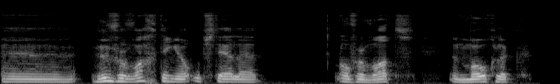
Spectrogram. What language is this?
Dutch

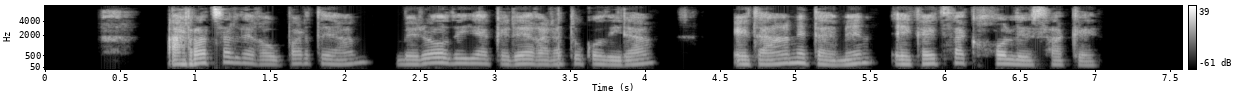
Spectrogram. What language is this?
Basque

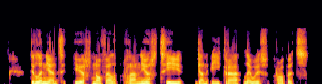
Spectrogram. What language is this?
Welsh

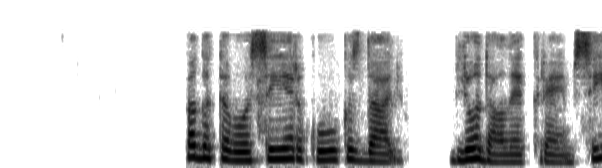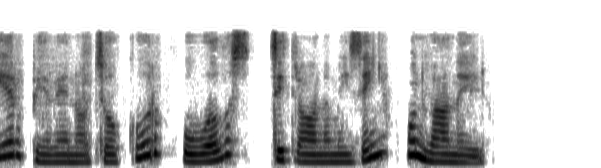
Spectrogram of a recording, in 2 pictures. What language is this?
Latvian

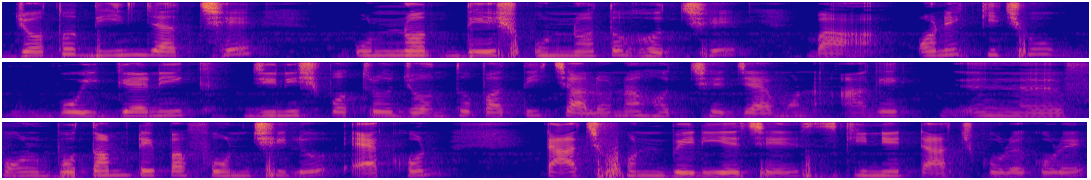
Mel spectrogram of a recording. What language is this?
Bangla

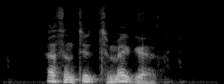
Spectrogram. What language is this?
Kabyle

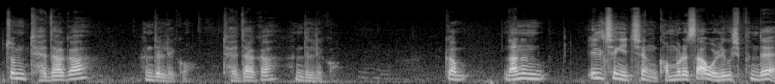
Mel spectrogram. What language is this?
Korean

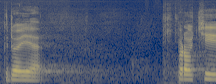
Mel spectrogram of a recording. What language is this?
Czech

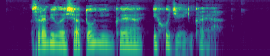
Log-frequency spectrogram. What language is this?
Belarusian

